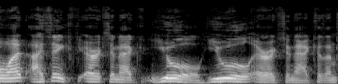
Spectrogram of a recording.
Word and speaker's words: Joel: I knew it, and I said Joel anyway, because you just see Joel. No, it's Yule Eriksson Ek. It's spelled Joel, and it's the same name, but let's say it the way they say it, I suppose.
